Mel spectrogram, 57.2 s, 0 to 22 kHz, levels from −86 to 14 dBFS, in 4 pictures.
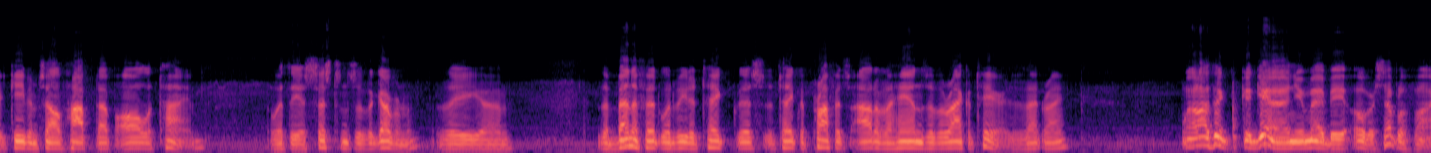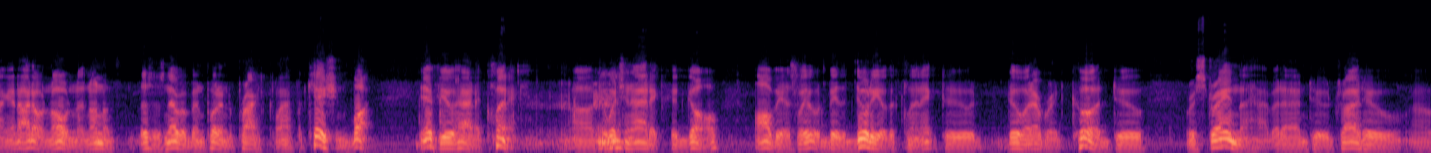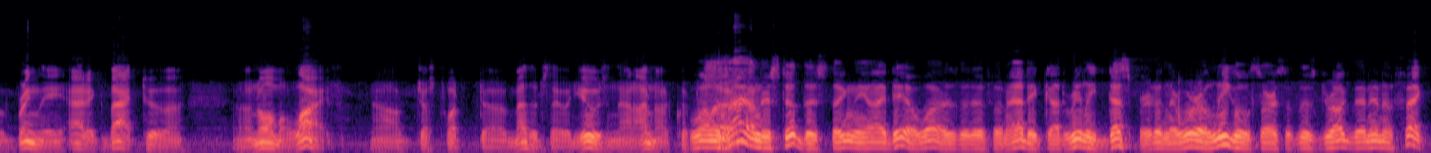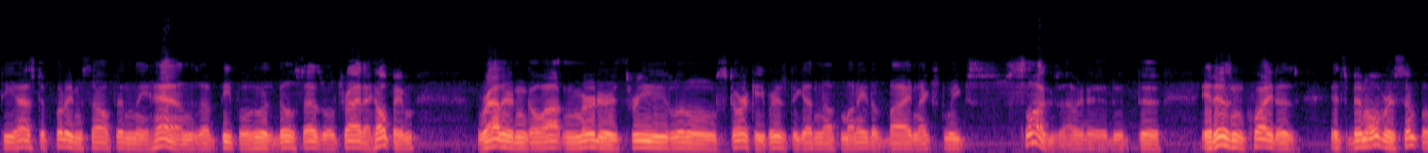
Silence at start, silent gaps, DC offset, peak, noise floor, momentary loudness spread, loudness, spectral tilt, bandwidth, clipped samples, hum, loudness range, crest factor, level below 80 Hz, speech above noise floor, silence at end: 0 s; none; under 0.1%; -2 dBFS; -50 dBFS; 13 LU; -21 LUFS; -10 dB/octave; 5.6 kHz; under 0.1%; none; 7 LU; 18 dB; -52 dBFS; 30 dB; 0 s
